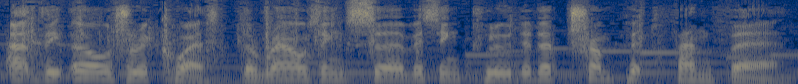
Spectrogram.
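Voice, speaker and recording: A man delivering a measured, scripted news report. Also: a little high, music in the background.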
